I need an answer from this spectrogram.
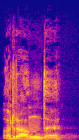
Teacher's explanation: when I speak German, my R quality is alveolar. So I would say Rande for beetroot.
